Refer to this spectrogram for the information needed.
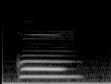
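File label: "gong", Mandarin Chinese, first tone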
